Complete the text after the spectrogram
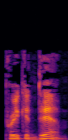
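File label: "precondemn", British English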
